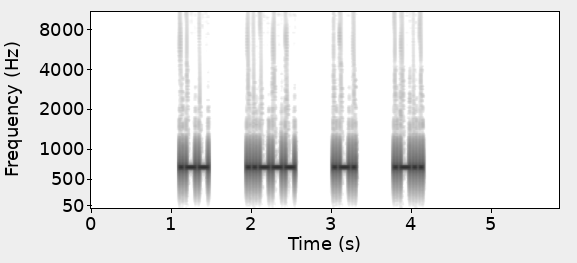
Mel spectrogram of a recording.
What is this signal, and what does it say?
Morse code, heard as a keyed tone, about 30 wpm, spaced as for 14 wpm, 700 Hz. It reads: W2RL
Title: USA Call Signs - 4 Characters - 4x Character Spacing - 30wpm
